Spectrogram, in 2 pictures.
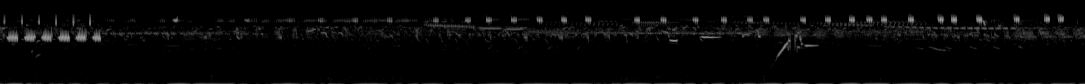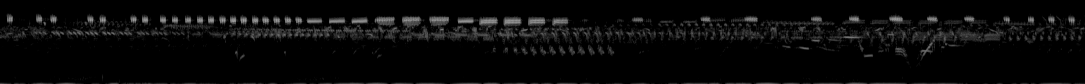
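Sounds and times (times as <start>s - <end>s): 
Brewer's sparrow song: 0.0s - 21.6s.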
